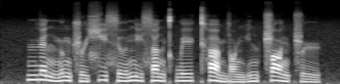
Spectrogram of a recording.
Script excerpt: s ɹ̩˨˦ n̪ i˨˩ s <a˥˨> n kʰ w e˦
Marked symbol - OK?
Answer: yes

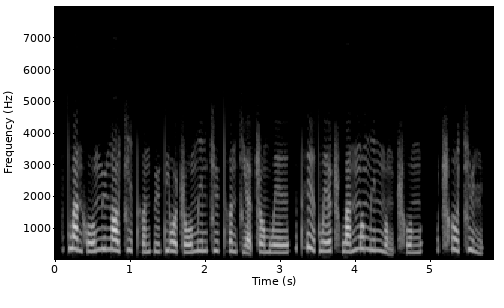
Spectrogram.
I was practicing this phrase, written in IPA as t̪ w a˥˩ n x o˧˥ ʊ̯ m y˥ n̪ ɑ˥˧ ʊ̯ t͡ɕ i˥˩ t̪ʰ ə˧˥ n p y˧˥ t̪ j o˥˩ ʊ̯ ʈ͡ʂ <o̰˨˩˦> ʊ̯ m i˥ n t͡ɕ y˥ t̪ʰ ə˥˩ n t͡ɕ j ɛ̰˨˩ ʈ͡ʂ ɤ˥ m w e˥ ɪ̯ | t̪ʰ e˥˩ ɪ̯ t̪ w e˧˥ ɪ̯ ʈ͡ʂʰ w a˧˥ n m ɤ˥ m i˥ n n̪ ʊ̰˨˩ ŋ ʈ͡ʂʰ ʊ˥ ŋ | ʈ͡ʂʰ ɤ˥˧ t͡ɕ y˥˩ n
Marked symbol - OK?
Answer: no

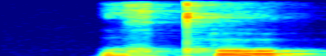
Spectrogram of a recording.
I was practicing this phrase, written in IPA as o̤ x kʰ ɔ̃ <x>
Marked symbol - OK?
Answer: no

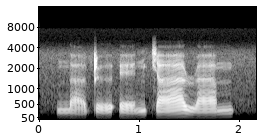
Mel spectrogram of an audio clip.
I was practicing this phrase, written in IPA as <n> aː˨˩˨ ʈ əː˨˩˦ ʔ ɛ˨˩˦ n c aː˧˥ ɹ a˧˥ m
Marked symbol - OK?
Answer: yes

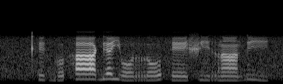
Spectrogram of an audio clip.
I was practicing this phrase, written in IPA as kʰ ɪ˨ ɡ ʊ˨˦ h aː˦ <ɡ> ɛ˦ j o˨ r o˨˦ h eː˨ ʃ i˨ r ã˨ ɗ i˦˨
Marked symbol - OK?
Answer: yes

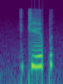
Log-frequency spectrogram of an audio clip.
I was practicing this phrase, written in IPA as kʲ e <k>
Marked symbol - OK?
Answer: no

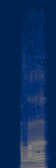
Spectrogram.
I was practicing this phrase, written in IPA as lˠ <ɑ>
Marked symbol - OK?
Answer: no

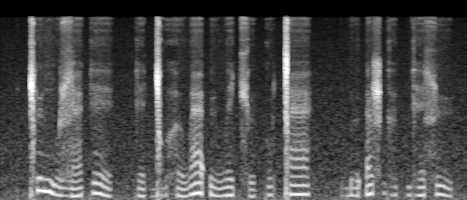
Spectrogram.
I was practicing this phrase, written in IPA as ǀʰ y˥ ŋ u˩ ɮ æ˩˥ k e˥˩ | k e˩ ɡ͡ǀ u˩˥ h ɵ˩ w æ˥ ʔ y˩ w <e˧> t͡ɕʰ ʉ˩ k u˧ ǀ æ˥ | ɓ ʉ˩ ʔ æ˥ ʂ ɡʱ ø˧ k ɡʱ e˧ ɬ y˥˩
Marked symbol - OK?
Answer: yes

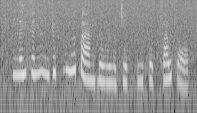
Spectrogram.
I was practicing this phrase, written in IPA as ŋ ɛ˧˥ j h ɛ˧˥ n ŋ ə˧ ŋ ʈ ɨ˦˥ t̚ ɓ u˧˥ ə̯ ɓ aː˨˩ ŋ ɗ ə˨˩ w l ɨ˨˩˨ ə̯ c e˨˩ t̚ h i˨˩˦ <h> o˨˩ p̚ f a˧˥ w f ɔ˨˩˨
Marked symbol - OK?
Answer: yes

